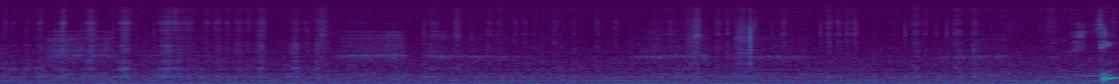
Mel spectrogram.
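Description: Pencil scratching steadily across mixed media paper while adding fine details during a coloring session, a soft continuous scraping with small strokes and a brief louder bump at the very end.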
